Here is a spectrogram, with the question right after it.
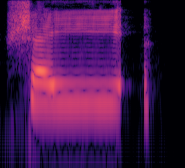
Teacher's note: کلمت شیء پہ رکے تو حمزہ پہ جزم سے رکیں گے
